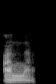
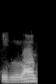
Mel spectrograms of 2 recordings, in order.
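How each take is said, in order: First: The word begins with an 'a' vowel. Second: The word begins with an 'i' vowel. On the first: "boleh dibaca fathah" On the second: "boleh dibaca kasrah"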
